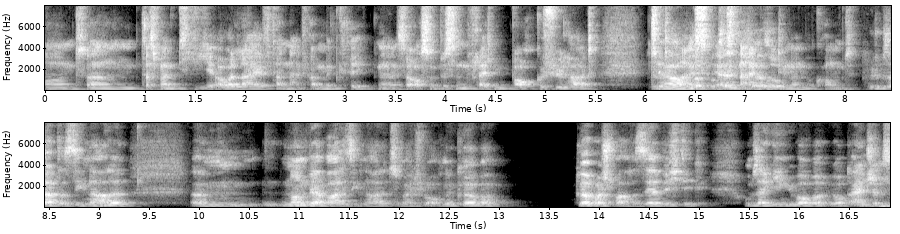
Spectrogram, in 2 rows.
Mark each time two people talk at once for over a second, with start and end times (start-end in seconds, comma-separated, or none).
6.1-7.4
